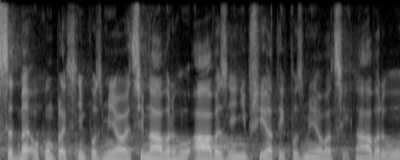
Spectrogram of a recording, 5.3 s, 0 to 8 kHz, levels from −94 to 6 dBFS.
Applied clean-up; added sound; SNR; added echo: none; none; none; none.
